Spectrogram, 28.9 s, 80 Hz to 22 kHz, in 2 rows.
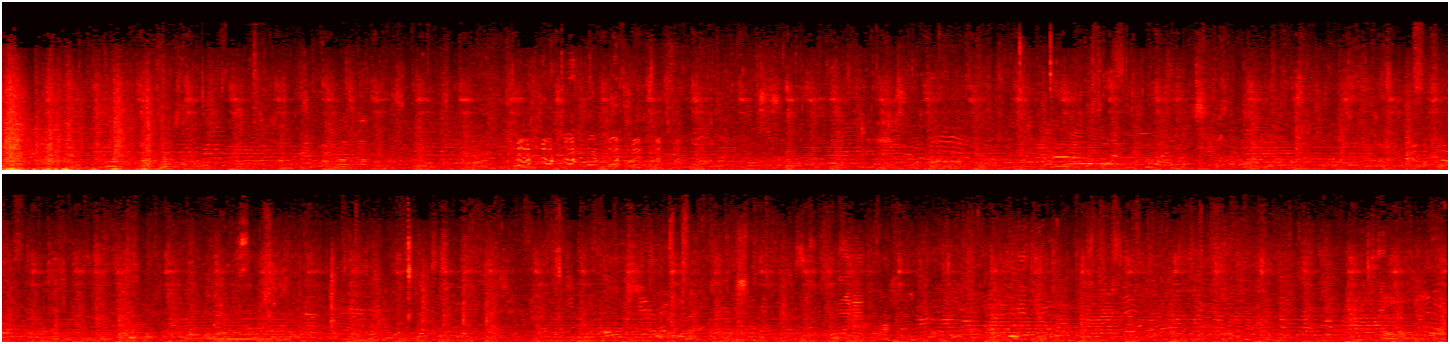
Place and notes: Place Emile Zola, Barjols, France - La saint Marcel 2019
Célébration du Saint Marcel patron protecteur de la ville
Celebration of Saint Marcel patron saint of the city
